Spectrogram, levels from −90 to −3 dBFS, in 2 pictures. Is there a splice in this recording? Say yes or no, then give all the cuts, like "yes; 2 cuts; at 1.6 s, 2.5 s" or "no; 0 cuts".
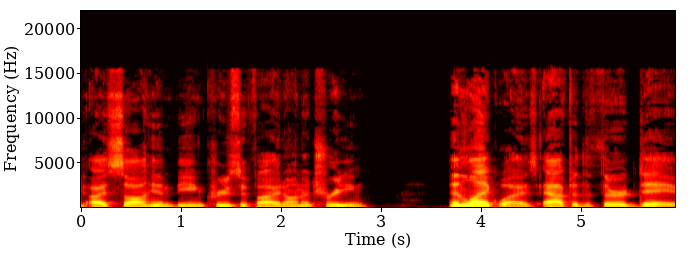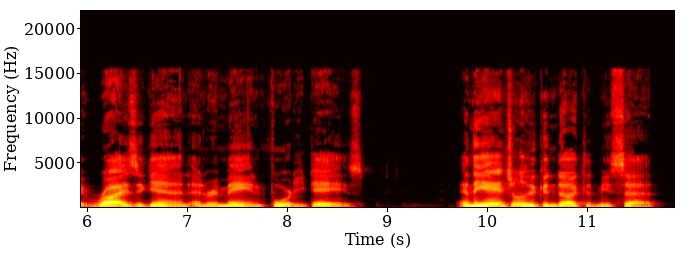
no; 0 cuts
